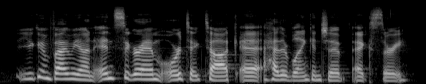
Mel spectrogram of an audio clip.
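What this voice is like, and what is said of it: Distinctive regional accent. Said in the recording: “really cool accent”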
